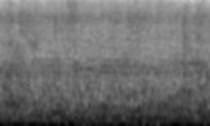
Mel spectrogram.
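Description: Steady low hum of a large indoor arena, with faint distant voices in the background.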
